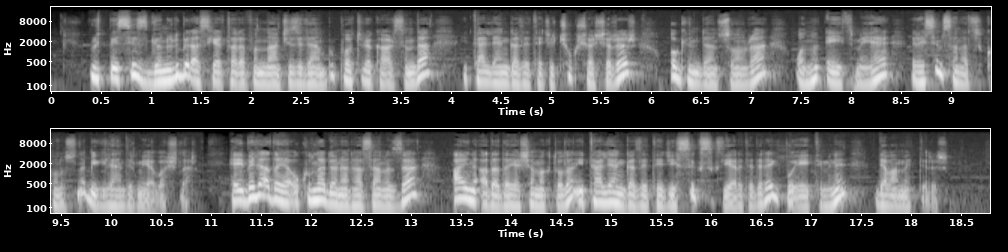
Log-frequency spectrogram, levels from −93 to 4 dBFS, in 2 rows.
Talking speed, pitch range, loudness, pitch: 135 wpm, 115-170 Hz, -15 LUFS, 130 Hz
